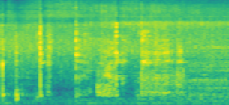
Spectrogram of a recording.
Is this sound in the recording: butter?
yes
